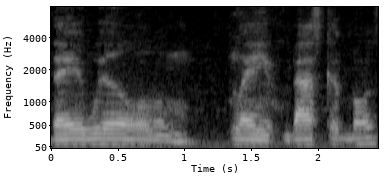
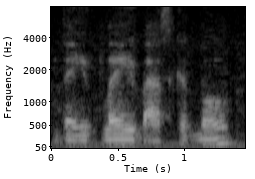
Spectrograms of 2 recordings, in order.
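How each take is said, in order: First: Will is said as a full separate word. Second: Will is contracted and joined onto they.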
